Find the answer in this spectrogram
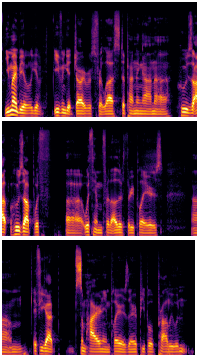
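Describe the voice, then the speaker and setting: A man co-hosting a casual fantasy football chat, agreeable and quick to chime in. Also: low-pitched, fairly even intonation, no room sound. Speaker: podcast co-host.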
